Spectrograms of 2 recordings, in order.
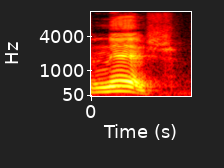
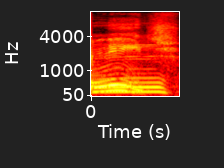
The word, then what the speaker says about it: niche: Or niche? To begin, Who? maybe to begin. You want him to have a niche or a niche? I want to know, well, some people pronounce it niche, some say niche.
